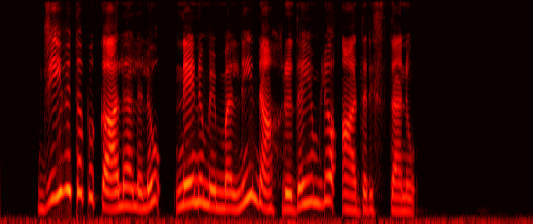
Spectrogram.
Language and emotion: Telugu, neutral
